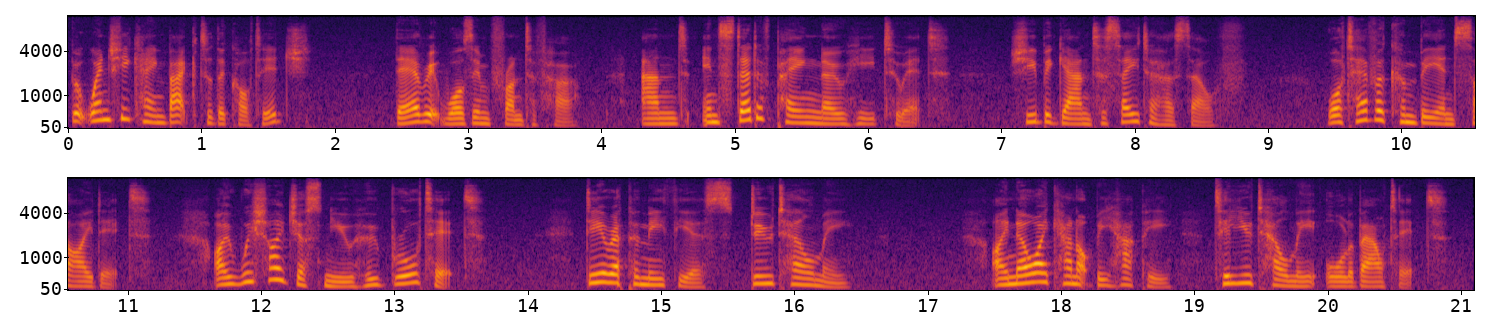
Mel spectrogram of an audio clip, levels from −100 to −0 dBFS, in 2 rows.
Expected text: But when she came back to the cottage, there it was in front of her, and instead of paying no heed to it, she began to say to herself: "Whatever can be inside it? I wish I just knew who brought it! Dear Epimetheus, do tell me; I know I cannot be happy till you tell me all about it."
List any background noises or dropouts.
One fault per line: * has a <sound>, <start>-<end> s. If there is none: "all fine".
all fine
